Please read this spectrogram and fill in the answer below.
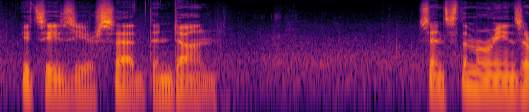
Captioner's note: none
